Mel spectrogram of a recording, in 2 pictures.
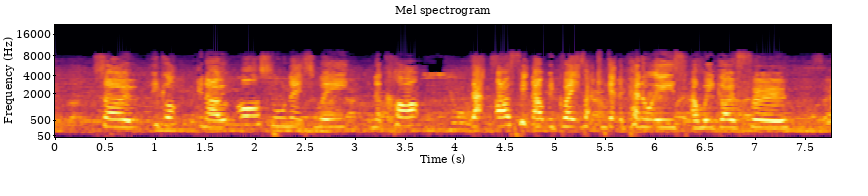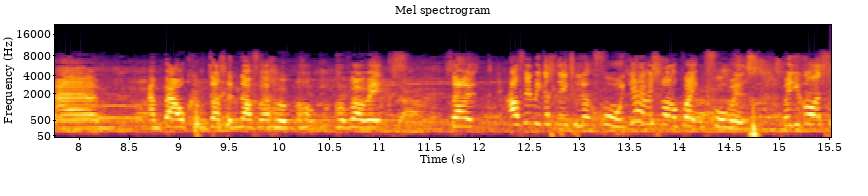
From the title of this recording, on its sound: post-match podcast from the stands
